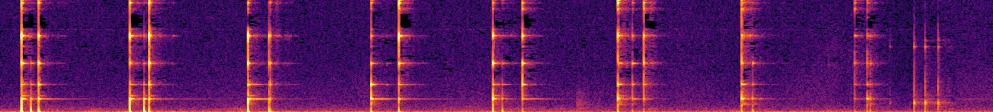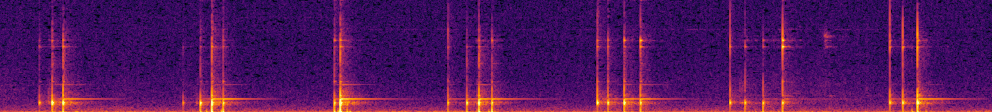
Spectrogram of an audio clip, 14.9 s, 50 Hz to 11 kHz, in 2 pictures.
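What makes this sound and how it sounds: An empty, medium-sized clear stemmed glass brandy snifter, held in both hands, is tapped and scratched with fingernails. A steady series of sharp, bright clinks rings with a clear tone near 1.3 kHz. Later taps mix with soft, scratchy bursts around 1 kHz.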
